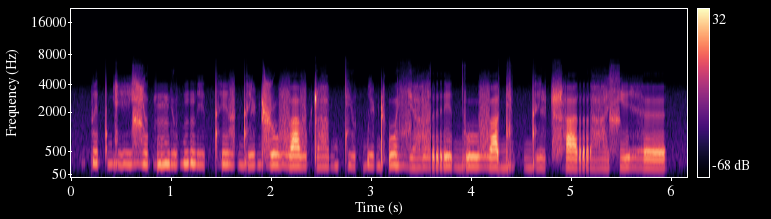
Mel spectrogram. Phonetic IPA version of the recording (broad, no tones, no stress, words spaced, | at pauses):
pitɡʱi̤ʑut nʲṳbn̪i̤ t̪ʰivd̪i̤ɖʐu vavʈa̤btʲṳ ɓi̤ɖʔuzʲa̤vri d̪uva dʲutd̪i̤ʈ͡ʂʰa ra̤ɕi ɦɘ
